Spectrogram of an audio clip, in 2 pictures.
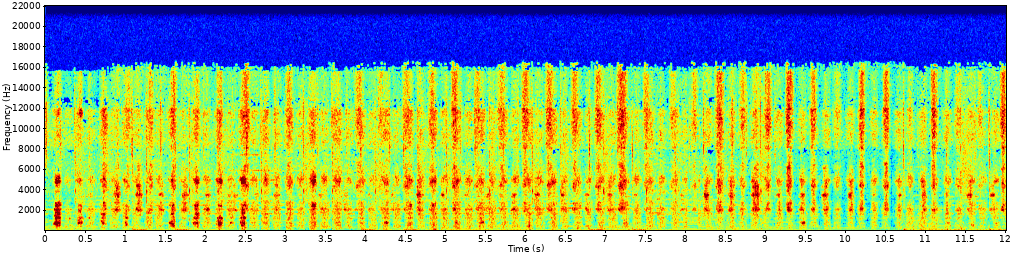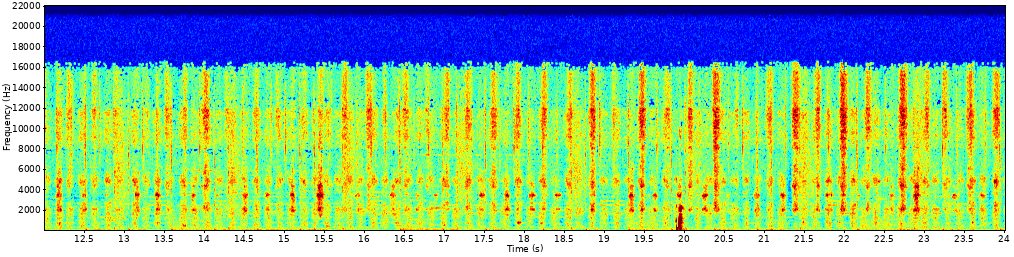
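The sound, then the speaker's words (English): Rapid, rhythmic yoga breath of fire: quick, forceful breaths pumped out at a steady pace, quiet and even throughout, with no talking. “Focus on the third eye and breathe for one minute in breath of fire.”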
